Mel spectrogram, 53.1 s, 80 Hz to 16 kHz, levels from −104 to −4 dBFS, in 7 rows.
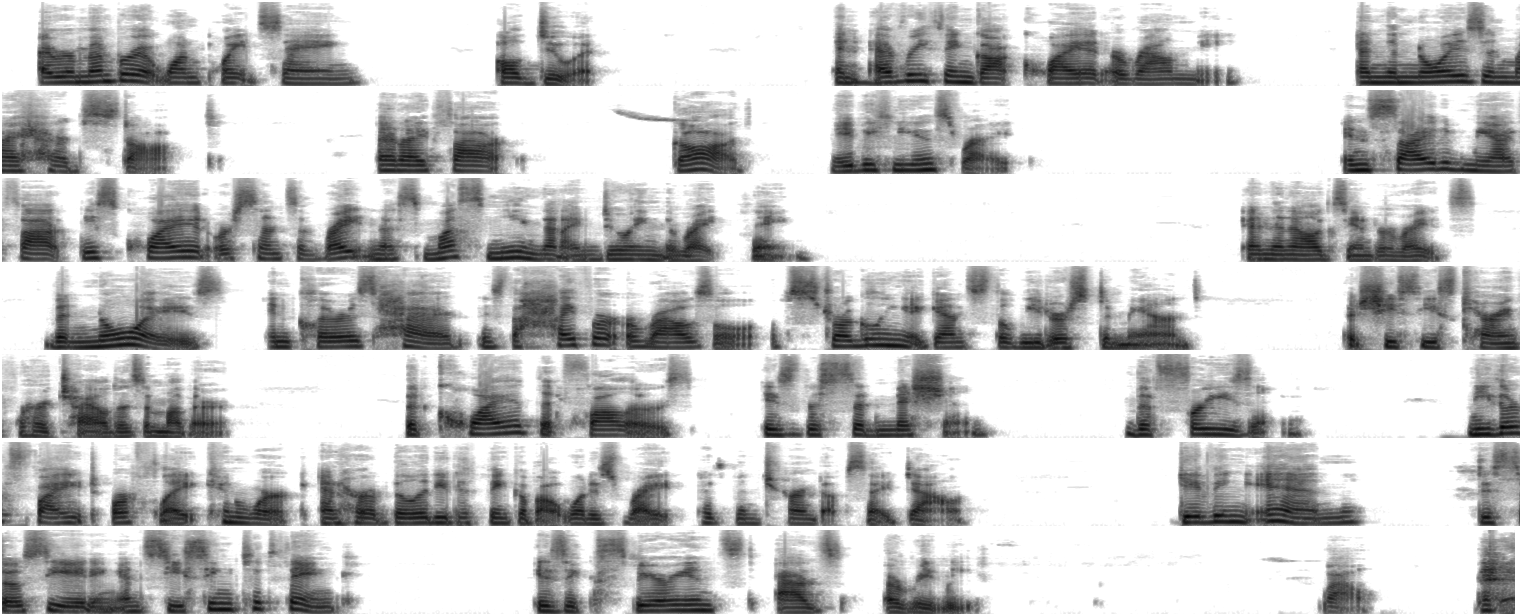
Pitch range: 175-215 Hz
